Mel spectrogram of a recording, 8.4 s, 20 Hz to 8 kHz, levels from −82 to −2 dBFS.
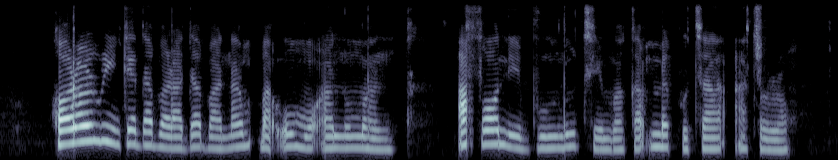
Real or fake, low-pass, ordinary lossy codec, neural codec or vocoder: fake; 7.2 kHz; AAC, 48 kbps; vocoder, 22.05 kHz, 80 mel bands, HiFi-GAN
